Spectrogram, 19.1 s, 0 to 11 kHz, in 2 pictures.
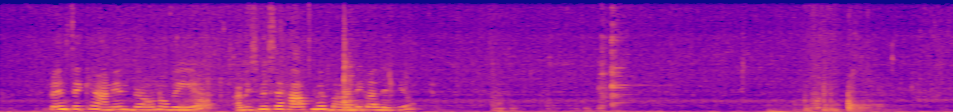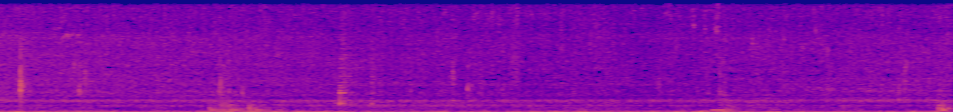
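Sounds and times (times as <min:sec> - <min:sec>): onions sizzling in hot oil: 0:00.0 - 0:19.0
wooden spatula scraping: 0:07.9 - 0:08.9.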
